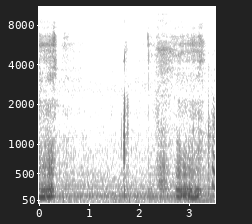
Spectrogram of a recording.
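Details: Sleeping dog snoring and dreaming after a long day: low rumbling snore-like breaths with soft growly sounds.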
